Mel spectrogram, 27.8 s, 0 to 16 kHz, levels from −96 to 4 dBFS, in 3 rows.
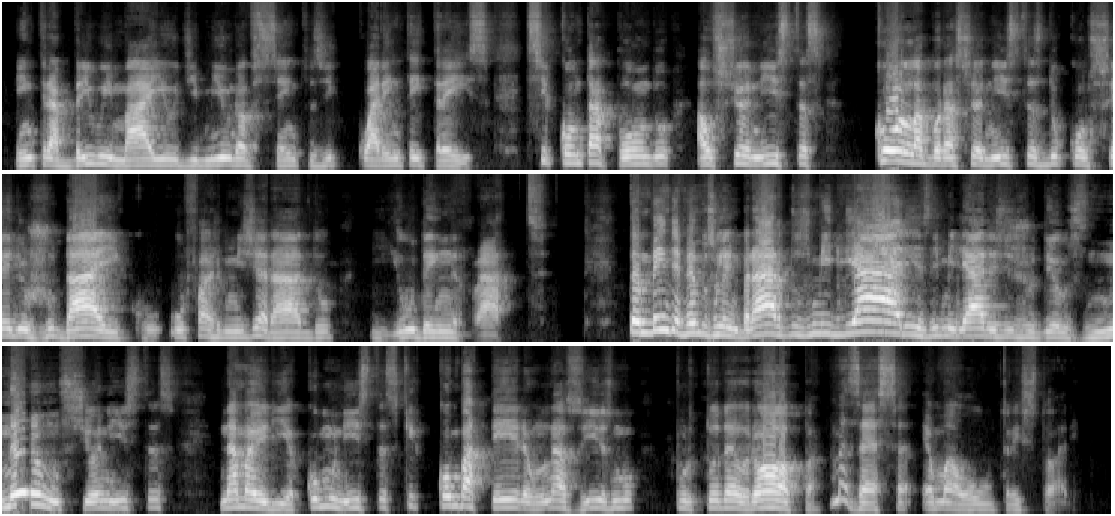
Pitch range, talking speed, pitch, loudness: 135-170 Hz, 95 wpm, 150 Hz, -15 LUFS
